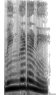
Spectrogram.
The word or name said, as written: ವಿಂಗಡಣೆ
